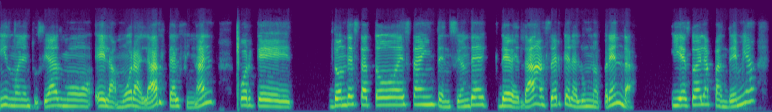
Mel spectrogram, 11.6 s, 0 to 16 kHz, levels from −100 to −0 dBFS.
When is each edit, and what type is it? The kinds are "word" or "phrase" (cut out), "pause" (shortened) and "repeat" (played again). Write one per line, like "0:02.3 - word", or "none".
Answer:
none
